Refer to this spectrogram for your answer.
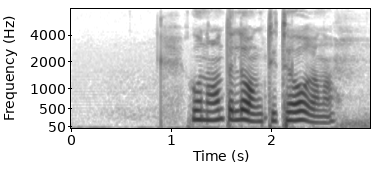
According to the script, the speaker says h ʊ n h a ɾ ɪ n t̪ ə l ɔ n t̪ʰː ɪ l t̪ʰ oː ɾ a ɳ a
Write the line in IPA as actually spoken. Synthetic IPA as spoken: h ʊ n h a ɾ ɪ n t̪ ə l ɔ ŋ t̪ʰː ɪ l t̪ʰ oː ɾ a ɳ a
